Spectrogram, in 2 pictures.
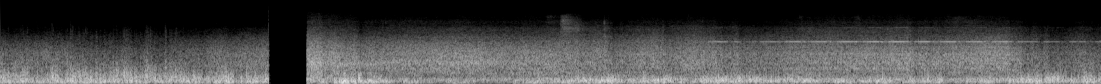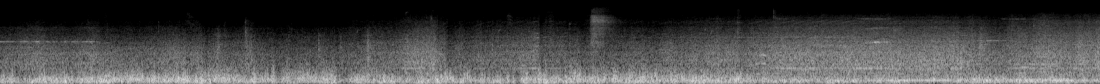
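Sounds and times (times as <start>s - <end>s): wind buffeting microphone: 0.0s - 22.0s
electric train rumble: 11.5s - 22.0s.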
